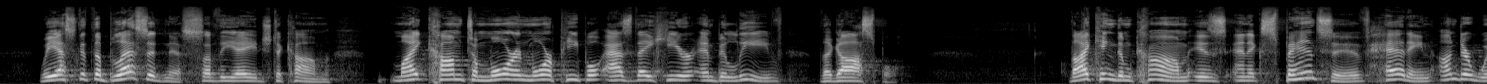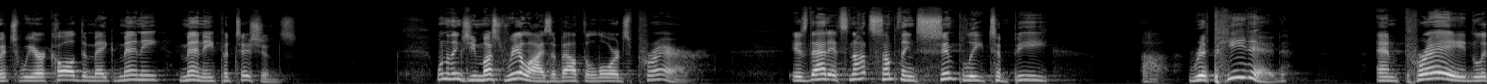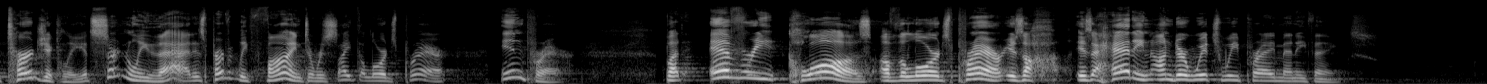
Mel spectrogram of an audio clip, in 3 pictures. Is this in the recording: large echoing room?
yes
